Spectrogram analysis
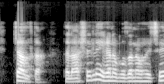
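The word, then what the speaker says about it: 짧다: উচ্চারিত হতো বাট এটা যেহেতু তার মধ্যে পড়ে না তার মানে বাম পাশেটা উচ্চারণ হবে চাল আর যেহেতু বিউপ আছে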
